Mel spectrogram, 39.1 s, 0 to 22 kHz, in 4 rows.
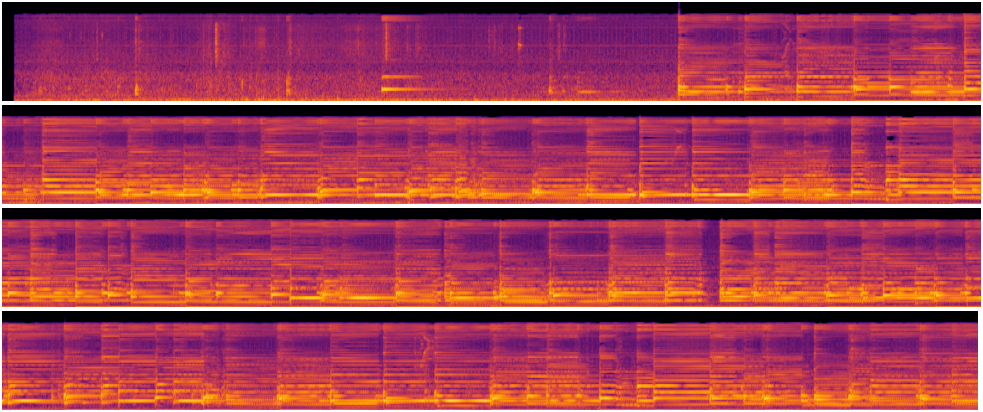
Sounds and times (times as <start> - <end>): Bowed string instrument: 5.5 - 39.1
Banjo: 6.6 - 39.1.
